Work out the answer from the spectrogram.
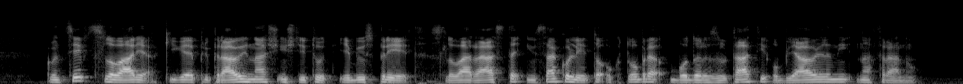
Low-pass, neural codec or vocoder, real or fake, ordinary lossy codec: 19.8 kHz; none; real; none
